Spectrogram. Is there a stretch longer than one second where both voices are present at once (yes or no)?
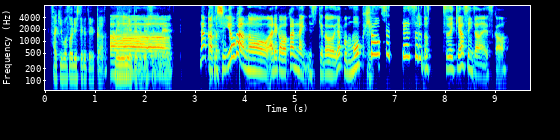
yes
